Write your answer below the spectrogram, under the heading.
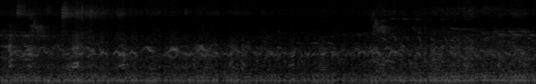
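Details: Geese fed bread in the evening, squabbling: many short, clipped honks chatter together throughout, with a low steady rumble underneath.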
